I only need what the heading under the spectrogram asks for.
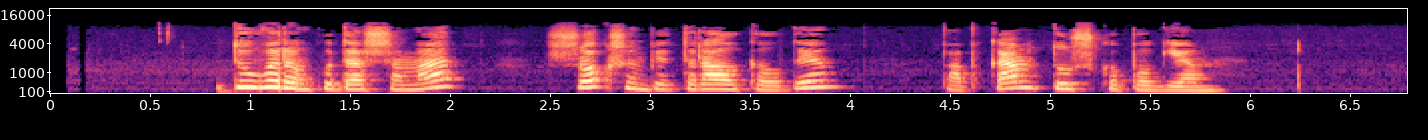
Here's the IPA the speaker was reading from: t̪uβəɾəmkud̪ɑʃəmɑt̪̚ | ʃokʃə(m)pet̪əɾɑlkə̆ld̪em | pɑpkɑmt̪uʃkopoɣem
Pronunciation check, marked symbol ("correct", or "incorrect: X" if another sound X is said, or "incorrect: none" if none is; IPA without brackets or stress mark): correct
